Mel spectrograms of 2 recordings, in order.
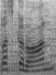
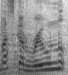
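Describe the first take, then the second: First: The name ends with a short 'ron' sound. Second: The name ends with a long 'roon' sound. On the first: This is the usual way to say the name. "instead of saying Buskaron" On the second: The name is said like the names of the creatures. "he was saying Buskaroon, like the Kikern names"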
